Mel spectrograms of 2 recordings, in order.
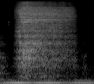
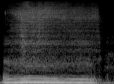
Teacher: So if you can make the F noise and say f, but then you add the vocals, you add the voice, the vibration in your throat. So you go from a f to a v, and then you can say ferry and very.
